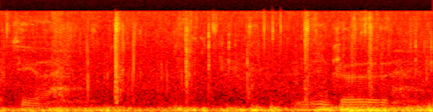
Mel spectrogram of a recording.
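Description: Footsteps crunching on a gravel path, a few sharp scuffs spread over the seconds, over a constant low rumble. A man's voice makes short hesitant vocal sounds just after the start and again near the end.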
